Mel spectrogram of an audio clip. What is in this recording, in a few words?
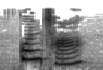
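"观察", Mandarin Chinese; hsk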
